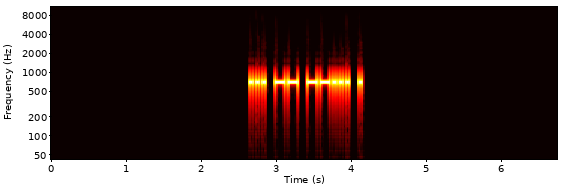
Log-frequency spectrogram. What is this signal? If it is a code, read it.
Morse code, heard as a keyed tone, about 28 wpm, 700 Hz. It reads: SM7E
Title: DXCC-100 Call Signs - 4 Characters - Repeated 3x - 28wpm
